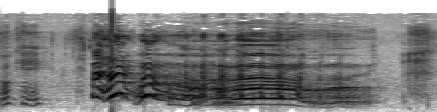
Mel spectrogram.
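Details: Young Husky reacting to a repeated "beep" noise with a grumbling, talkative howl that rises, wobbles and trails off. Human speech is heard faintly at the start and end.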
